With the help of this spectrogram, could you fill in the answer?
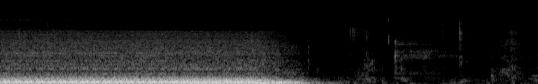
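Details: Ford Foxbody V8 after removing an old aftermarket alarm: deep, even rumble runs steadily for three seconds then shuts off cleanly; healthy engine, no knocks or misses.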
